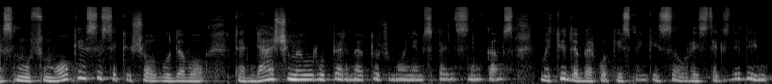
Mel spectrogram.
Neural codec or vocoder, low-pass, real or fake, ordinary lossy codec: none; 14.4 kHz; real; Opus, 24 kbps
